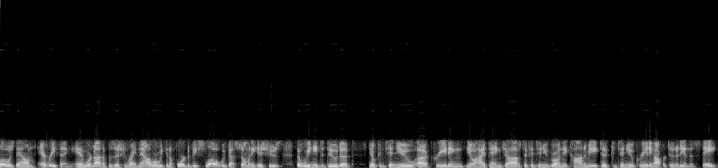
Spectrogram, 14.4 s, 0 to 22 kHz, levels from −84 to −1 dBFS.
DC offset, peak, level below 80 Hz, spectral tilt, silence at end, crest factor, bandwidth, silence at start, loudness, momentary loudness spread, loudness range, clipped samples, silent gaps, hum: under 0.1%; -4 dBFS; -60 dBFS; -8.5 dB/octave; 0.05 s; 18 dB; 4 kHz; 0 s; -22 LUFS; 6 LU; 2 LU; under 0.1%; none; none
